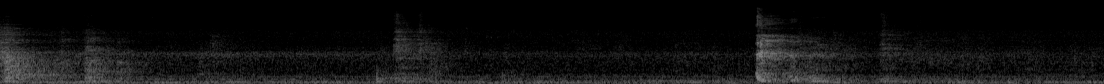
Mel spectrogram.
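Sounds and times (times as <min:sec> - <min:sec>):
short cough: 0:07.6 - 0:08.6.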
